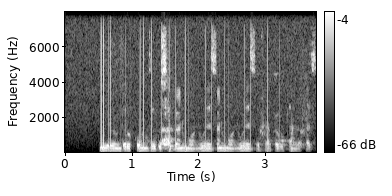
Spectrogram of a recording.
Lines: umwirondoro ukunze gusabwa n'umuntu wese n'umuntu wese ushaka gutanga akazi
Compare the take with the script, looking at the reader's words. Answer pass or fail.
pass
